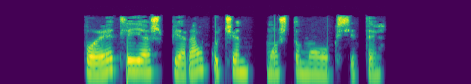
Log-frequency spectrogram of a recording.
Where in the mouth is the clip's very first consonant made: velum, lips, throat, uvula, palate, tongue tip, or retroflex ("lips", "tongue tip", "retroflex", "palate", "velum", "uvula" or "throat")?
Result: lips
